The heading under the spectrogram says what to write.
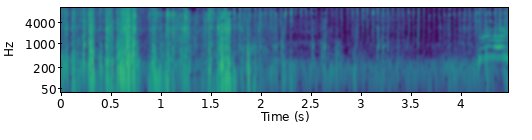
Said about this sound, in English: As you can hear, that taser's been fired. You can hear it crackling. So we got a discharge on a taser.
